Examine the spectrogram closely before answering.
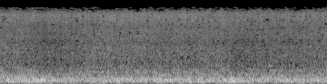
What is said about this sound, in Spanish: Así sonaba esta mañana la lluvia en Puerto Llano, en Ciudad Real.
